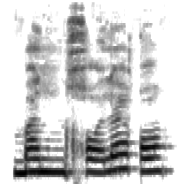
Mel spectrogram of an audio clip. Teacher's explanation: You will read the noon clearly. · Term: idhar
